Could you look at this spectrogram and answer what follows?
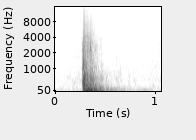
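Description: A 2022 Land Rover Defender 90 P300 passenger door swings shut with one solid, close, weighty thunk that dies away quickly, with no talk.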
